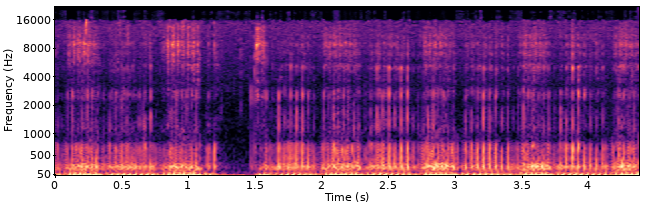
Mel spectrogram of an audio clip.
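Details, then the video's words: Low, rattling purr from a snoring domestic cat, steady rhythmic swells broken by a short pause in the middle before the rumble resumes. "เสียงแมวกรน เปิดให้แมวฟังเคลิ้มๆไปเลยค่ะ | Snoring Cat"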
